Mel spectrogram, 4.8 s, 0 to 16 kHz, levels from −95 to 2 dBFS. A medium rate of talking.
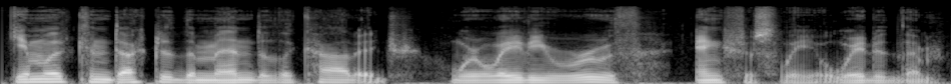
Yes: average, 165 wpm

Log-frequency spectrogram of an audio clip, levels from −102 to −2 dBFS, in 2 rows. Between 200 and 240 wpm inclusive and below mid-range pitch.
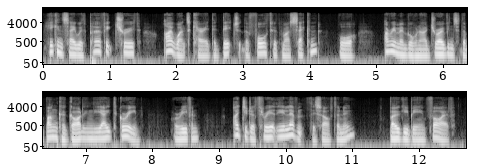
Yes: fast, 205 wpm; low, 125 Hz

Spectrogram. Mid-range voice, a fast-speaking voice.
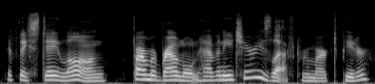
No: high, 200 Hz; fast, 210 wpm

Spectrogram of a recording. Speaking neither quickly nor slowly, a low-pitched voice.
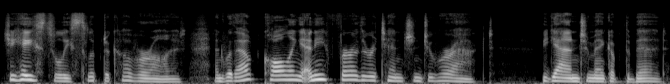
No: average, 195 wpm; medium, 160 Hz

